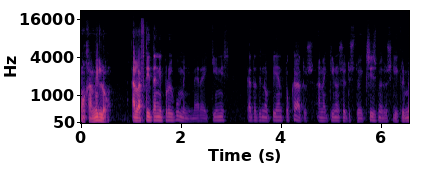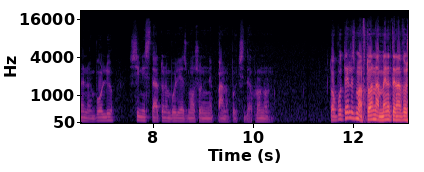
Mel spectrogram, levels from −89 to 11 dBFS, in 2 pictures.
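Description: Throughout the speech there is a brittle crackle riding on the loudest syllables, a thin fizz that catches only the peaks rather than coating every sound. That is hard clipping. The signal is driven about 8 dB past what a stage in the chain can carry, so a small share of the waveform's peaks are sheared flat. Those squared-off tops throw harmonics high into the spectrum, which is why the damage sounds like crackle and not like simple loudness.

From 1.43 to 3.0 s the voice and the room noise behind it swell together, gently, by about 3 dB. A longer, larger swell follows from 3.52 to 10.4 s, lifting both by about 14 dB. This is automatic gain rising. When the talker drew back around 1.5 s, the level reaching the microphone fell by about 21 dB, and the gain control responded by slowly turning itself up. Because it cannot tell voice from background, it brings the room noise up right along with the speech.

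At 11.07 to 11.10 s the sound drops out for 33 ms and then resumes. It is a clean gap, not a fade. This is most likely a Bluetooth stall. Interference delayed the radio packets, the headphone buffer emptied, and playback waited for the missing audio before carrying on.

From 11.83 to 12.76 s the level sinks by about 7 dB, with the background falling alongside the voice. This is automatic gain falling. After the talker moved around 11.5 s, the gain control pulled its gain back down gradually.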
